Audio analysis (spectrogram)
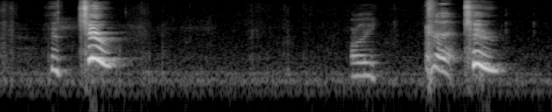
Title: Fake sneezes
